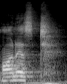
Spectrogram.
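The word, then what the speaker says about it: honest: और ऑनेस्ट का साउंड क्या है, ऑनेस्ट। एच साइलेंट है तो एच साइलेंट है तो ओ का साउंड आ गया, ओ का साउंड आ गया तो हमारा क्या होगा, एन होगा।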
